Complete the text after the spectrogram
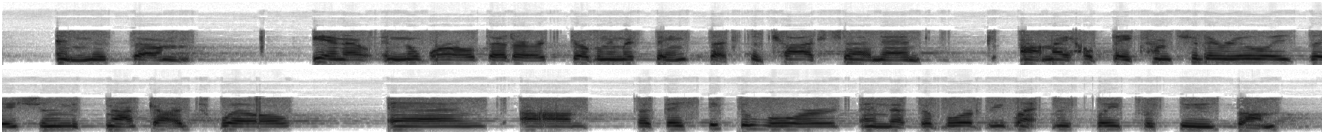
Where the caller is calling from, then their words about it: East Coast, United States; Hi, I'm calling from the East Coast of the United States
